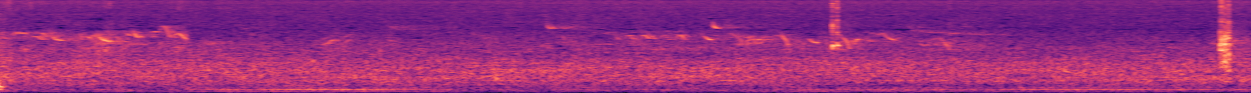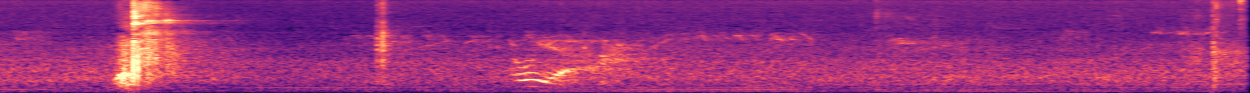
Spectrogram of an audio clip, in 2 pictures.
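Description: A golf driver striking a teed ball: one sharp crack about seven seconds in that rings briefly, against quiet outdoor background. The golfer feels she did not hit it great but made square contact.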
